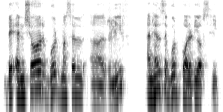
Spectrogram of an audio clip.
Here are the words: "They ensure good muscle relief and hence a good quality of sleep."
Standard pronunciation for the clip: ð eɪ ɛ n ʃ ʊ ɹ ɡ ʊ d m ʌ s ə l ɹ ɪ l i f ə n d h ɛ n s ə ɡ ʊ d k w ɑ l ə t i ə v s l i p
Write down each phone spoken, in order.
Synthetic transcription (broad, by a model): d eɪ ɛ n ʃ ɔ ɹ ɡ ʊ d m ʌ s ə l ɹ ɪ l i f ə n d h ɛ l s ə ɡ ʊ d k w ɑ l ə t i ə v s l i p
